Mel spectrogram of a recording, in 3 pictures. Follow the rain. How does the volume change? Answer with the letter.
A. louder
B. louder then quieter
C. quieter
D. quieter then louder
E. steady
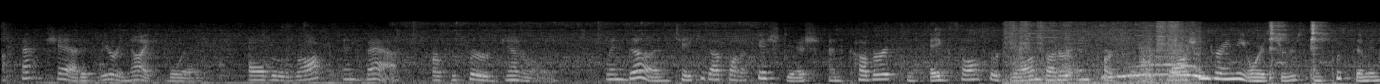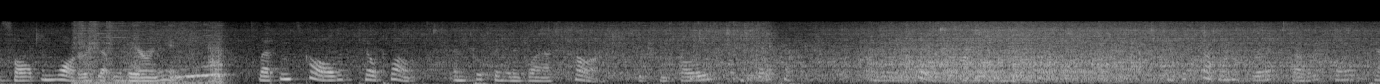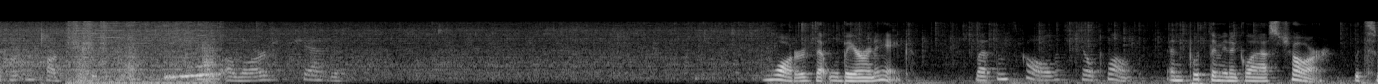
B.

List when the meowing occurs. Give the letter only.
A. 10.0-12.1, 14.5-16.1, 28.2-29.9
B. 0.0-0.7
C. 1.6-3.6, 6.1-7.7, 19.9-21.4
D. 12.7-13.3
A.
